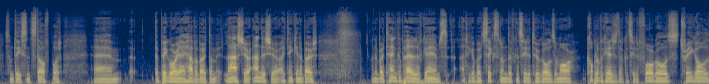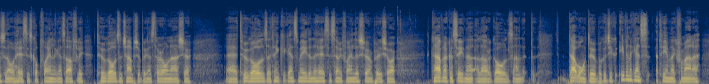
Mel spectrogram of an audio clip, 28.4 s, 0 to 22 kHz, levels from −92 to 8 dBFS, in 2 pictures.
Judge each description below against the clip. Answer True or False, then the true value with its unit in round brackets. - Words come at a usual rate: False (210 wpm)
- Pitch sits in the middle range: False (95 Hz)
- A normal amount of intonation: False (2.0 semitones)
